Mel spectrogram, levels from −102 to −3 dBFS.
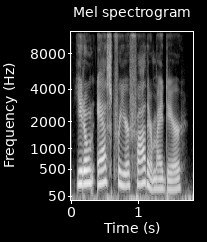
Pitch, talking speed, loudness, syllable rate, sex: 200 Hz, 260 wpm, -18 LUFS, 5.7 syllables/s, female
